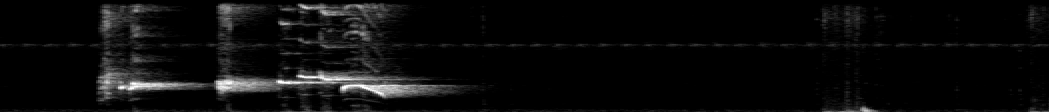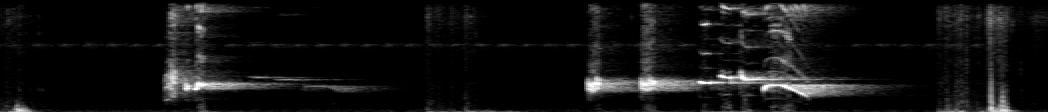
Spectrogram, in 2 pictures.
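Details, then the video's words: Wild sooty-headed bulbul singing in the morning, meant to prompt other bulbuls. Several bubbly, downward-slurred phrases repeat every few seconds, with faint clicks and low taps between them. "Suara Burung kutilang GACOR di Pagi hari‼️ Joss Buat Pancingan Kutilang Bahan Agar Cepat Bunyi"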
